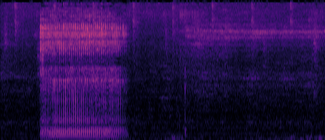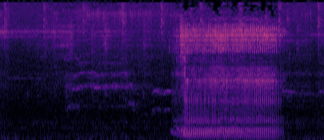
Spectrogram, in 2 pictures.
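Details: Snoring: two loud, long, rattling snores about six seconds apart, with quiet breathing and faint room noise between.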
